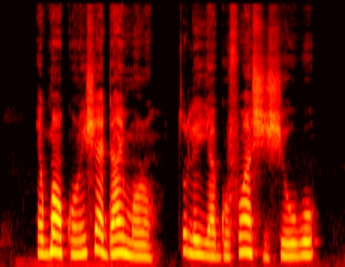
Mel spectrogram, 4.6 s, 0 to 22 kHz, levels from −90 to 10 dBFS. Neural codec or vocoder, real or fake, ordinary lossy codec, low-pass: none; real; none; none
